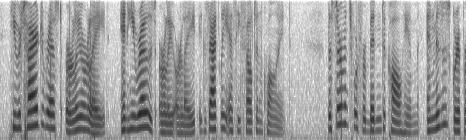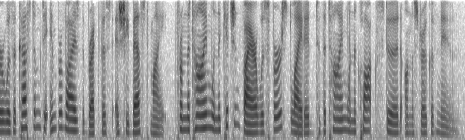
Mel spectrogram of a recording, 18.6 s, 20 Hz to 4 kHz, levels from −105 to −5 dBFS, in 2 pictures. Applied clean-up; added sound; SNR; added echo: none; none; none; none.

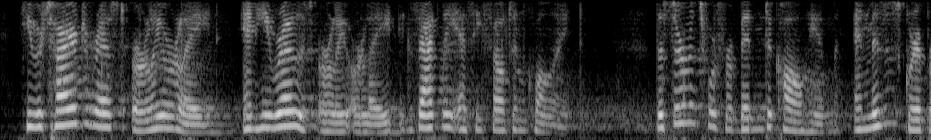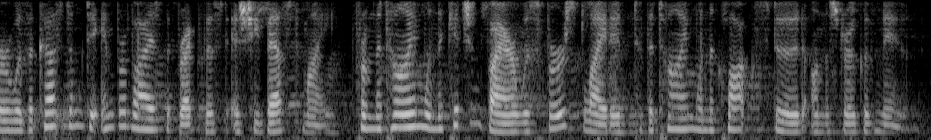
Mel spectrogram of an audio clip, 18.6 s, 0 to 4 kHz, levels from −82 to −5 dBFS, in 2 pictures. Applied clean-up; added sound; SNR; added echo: neural separator model SepFormer DNS4.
